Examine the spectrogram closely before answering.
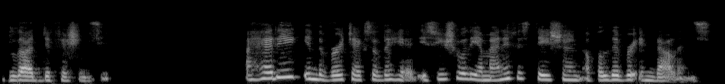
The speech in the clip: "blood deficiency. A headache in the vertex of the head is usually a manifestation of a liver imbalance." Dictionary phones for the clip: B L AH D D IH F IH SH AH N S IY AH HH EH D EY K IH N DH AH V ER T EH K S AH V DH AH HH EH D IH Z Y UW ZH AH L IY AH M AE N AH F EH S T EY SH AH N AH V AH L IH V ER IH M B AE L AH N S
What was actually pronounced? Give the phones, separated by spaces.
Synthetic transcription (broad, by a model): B L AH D D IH F IH SH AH N S IY AH HH EH D EY K IH N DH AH V ER T EH K S AH V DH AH HH EH D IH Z Y UW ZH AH L IY AH M AE N AH F EH S T EY SH AH N AH V AH L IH V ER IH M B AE L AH N S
